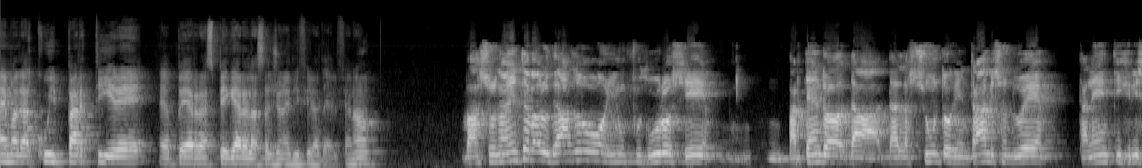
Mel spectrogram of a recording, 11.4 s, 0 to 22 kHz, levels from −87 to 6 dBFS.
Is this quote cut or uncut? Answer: uncut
